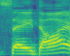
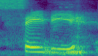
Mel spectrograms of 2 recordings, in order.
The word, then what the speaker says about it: Saydie: do you pronounce it is it say die or is it satire it's sadie mercedes okay sorry about that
